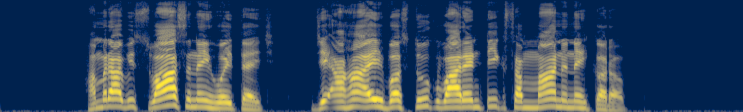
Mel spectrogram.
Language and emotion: Maithili, angry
